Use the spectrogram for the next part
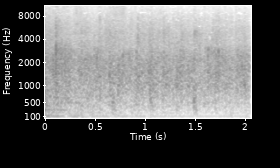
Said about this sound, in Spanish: Un aplauso al Señor.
